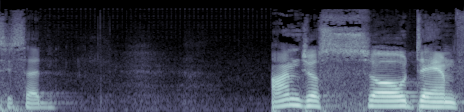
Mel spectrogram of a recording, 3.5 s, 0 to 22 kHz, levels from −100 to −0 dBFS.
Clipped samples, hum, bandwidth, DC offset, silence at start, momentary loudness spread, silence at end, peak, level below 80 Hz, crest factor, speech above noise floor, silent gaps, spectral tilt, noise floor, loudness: under 0.1%; none; 16.5 kHz; under 0.1%; 0 s; 13 LU; 0 s; -4 dBFS; -50 dBFS; 18 dB; 45 dB; none; -5.5 dB/octave; -65 dBFS; -21 LUFS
